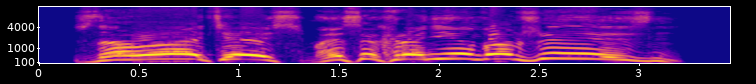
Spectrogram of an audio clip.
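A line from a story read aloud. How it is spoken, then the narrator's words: Thundering voice. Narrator (Russian): прогремел голос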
